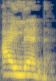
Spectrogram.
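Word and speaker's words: island: इसको बोलते हैं नॉर्थ आइलैंड आइलैंड मतलब क्या होता है द्वीप होता है साथियों यहां एस साइलेंट रहता है साथियों यहां एस क्या रहता है साइलेंट और इसको बोलते हैं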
